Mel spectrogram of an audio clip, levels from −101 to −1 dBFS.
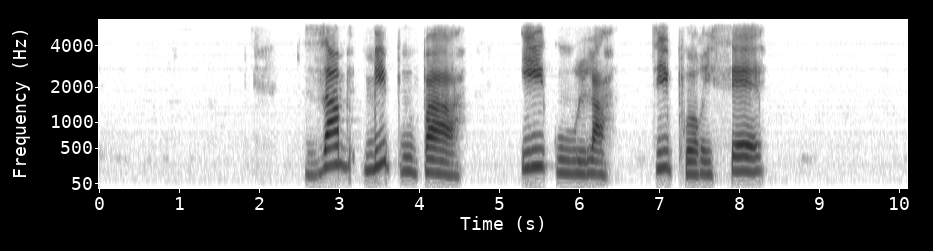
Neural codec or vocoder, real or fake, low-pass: vocoder, 22.05 kHz, 80 mel bands, HiFi-GAN; fake; 5.4 kHz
